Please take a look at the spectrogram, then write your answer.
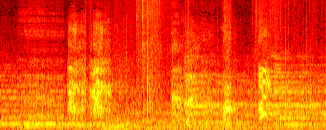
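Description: Dog in Assassin's Creed Valhalla: several rough, growling barks in separate bursts over a steady background hum, fairly close and loud.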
